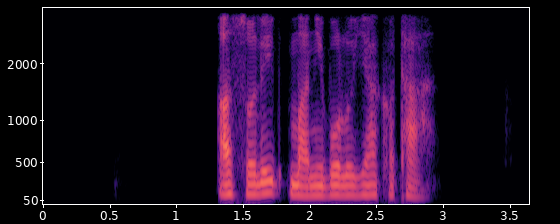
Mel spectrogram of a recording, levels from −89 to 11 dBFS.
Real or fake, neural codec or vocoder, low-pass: fake; codec, 16 kHz in and 24 kHz out, 0.4 kbps, LongCat-Audio-Codec, two codebook decoder; 3.6 kHz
